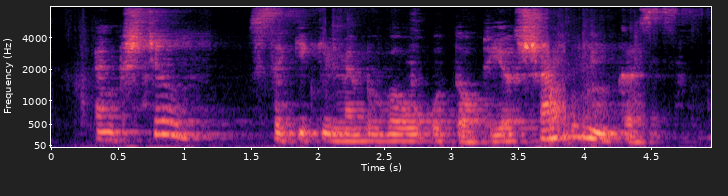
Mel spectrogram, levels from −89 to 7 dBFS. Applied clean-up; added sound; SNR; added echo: neural separator model SepFormer DNS4.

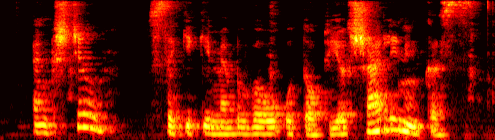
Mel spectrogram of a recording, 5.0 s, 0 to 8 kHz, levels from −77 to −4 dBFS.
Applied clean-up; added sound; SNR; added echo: none; none; none; none.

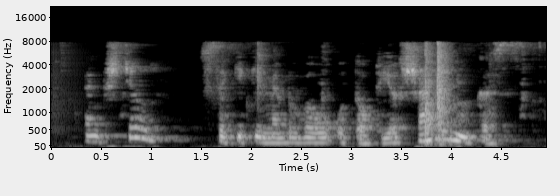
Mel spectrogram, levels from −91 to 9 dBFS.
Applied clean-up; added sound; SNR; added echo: classical method WPE with log-MMSE.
